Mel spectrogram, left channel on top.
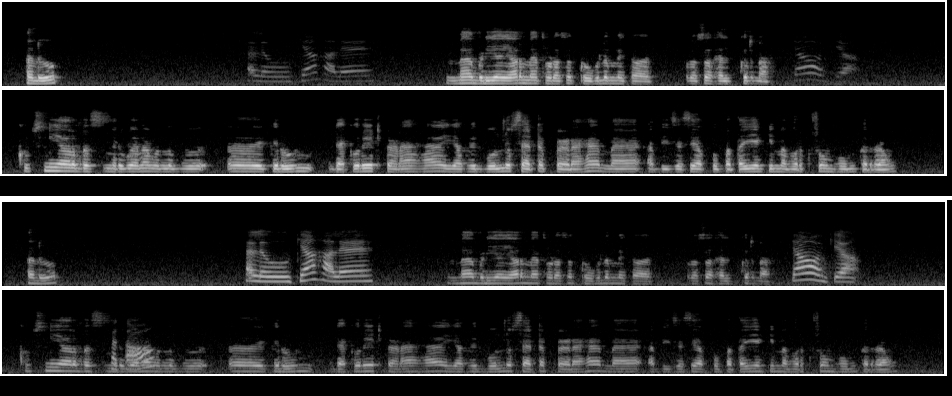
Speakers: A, on the left (about 65°); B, on the right (about 85°).
A: Hello
B: Hello क्या हाल है
A: मैं बढ़िया यार मैं थोड़ा सा प्रॉब्लम में था थोड़ा सा हेल्प करना
B: क्या हो गया
A: कुछ नहीं यार बस मेरे
B: बताओ
A: को है ना मतलब अ, एक रूम डेकोरेट करना है या फिर बोल लो सेटअप करना है मैं अभी जैसे आपको पता ही है कि मैं वर्क फ्रॉम होम कर रहा हूँ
